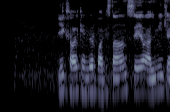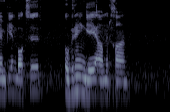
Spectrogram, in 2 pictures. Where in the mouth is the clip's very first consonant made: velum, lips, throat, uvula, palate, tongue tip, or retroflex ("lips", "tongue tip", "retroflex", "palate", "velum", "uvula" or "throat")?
velum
